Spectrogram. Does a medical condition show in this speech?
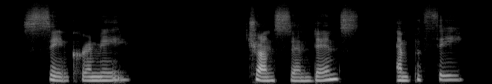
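No.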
